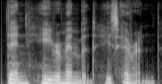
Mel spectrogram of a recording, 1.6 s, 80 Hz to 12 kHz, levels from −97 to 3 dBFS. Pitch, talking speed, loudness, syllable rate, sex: 140 Hz, 185 wpm, -18 LUFS, 6.1 syllables/s, male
